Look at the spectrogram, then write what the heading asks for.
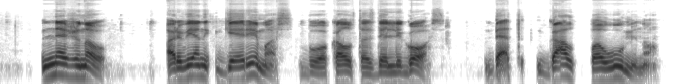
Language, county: Lithuanian, Kaunas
